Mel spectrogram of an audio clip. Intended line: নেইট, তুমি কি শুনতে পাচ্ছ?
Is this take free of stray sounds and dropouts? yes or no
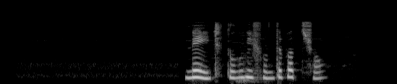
yes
